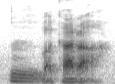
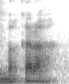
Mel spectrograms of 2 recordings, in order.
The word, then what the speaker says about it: Baccarat: Baccarat, as they call it. And Who call it that? The actual name is Baccarat. The T Serious? is silent. Yes. The T is silent.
